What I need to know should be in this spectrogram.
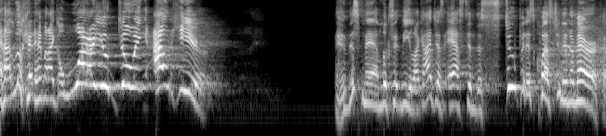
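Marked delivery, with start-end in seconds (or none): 0.9-3.1 slow, loud, high-pitched yelling. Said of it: "And so I yell at this man".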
